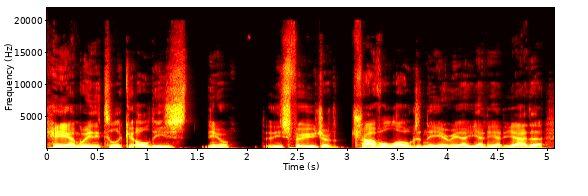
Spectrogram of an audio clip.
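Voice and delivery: ordinary talk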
